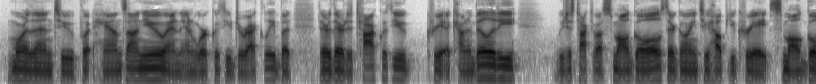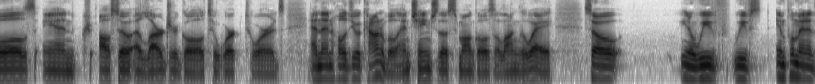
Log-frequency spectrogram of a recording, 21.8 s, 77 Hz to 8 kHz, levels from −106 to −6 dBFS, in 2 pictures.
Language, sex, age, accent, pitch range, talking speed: English, male, 30-49, American, 85-95 Hz, 180 wpm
